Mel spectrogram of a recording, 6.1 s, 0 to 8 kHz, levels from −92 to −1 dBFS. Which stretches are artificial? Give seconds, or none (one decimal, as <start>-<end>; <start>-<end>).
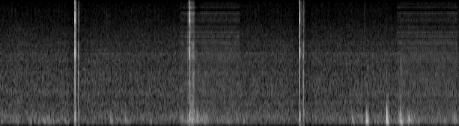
2.4-3.2; 5.3-6.1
